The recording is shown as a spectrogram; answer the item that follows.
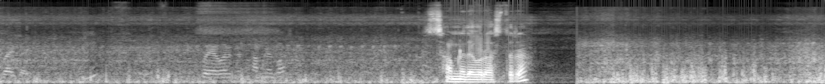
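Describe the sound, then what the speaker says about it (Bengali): A motorbike ride on a road heard as steady wind rush and engine rumble buffeting the microphone, with a louder tonal burst midway and a brief dropout, while a person talks over it. "বাইকে যাচ্ছি"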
